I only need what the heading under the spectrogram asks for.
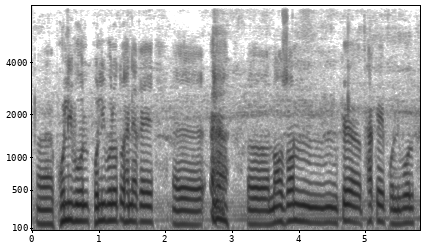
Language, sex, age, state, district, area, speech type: Assamese, male, 30-45, Assam, Barpeta, rural, spontaneous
